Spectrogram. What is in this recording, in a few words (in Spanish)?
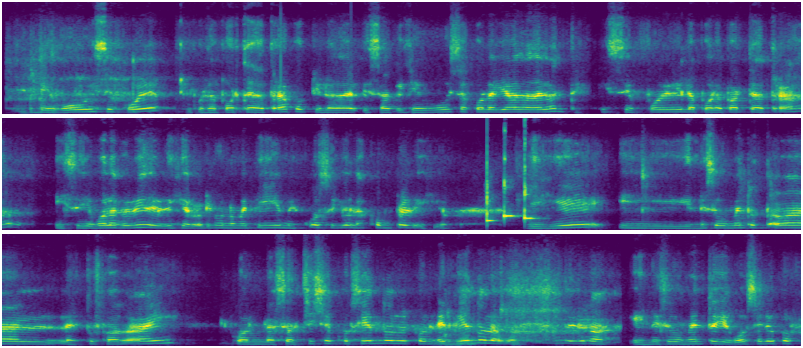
cuña mujer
